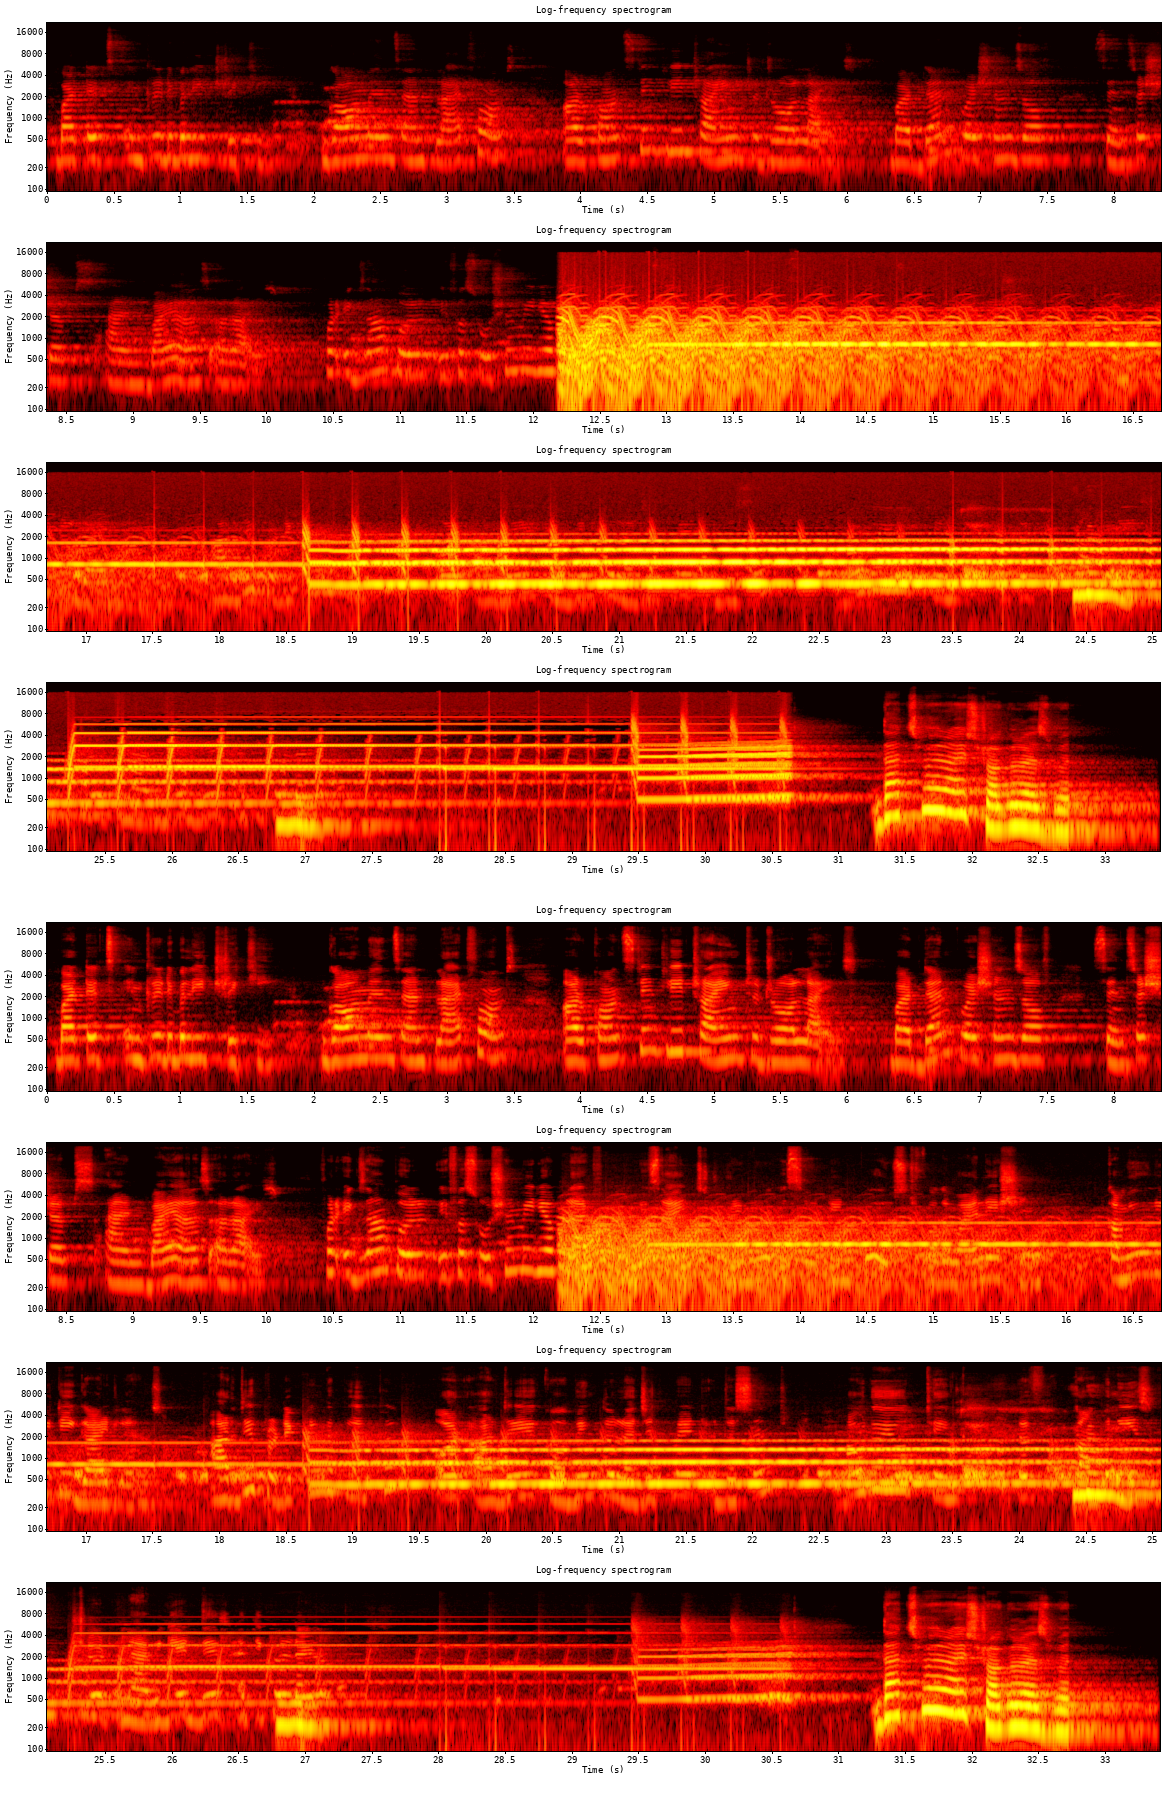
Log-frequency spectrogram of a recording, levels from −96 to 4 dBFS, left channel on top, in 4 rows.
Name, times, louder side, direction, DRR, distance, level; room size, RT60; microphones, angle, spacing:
voice 1, 0.1-1.7 2.1-6.1 6.3-7.6 8.0-10.1 10.5-15.8 16.3-17.6 17.9-22.2 22.7-23.6 24.0-24.2 24.4-25.0 25.3-27.2, right 7 dB, 90° right, 17 dB, 0.5 m, -40 dB
sound 1, 12.2-30.7, left 8 dB, 85° left, 0.4 m, -23 dB
voice 2, 12.7-13.1 15.7-15.8 17.7-18.3 22.5-24.0 24.2-24.9 26.8-27.1 30.4-30.8 31.3-32.7, right 2 dB, 10° right, 14 dB, 0.3 m, -28 dB
19.0 x 11.0 x 6.8 m, 2.9 s
head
